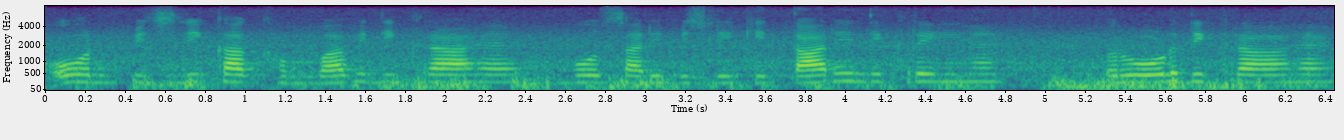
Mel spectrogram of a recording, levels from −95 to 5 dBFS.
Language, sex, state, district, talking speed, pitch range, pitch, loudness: Hindi, female, Punjab, Pathankot, 185 wpm, 215-225 Hz, 220 Hz, -19 LUFS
